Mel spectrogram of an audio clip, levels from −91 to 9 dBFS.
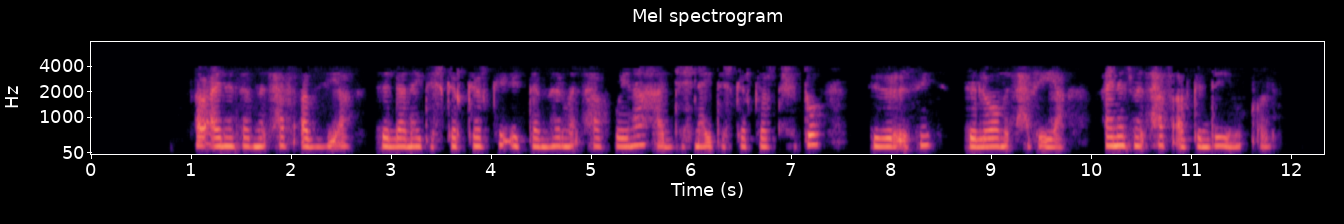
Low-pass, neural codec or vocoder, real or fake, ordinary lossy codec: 7.2 kHz; none; real; AAC, 16 kbps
